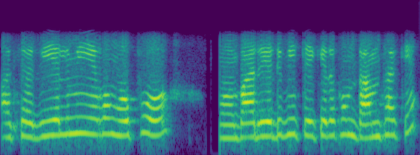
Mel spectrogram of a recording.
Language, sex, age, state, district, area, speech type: Bengali, female, 60+, West Bengal, Nadia, rural, conversation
